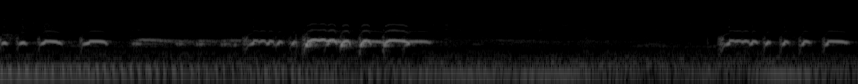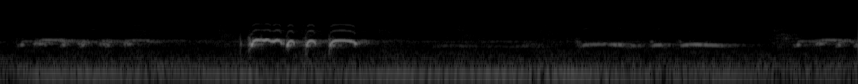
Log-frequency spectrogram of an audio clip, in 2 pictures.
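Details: Lure recording of local zebra dove song to make doves sing: loud rapid-pulsed cooing bursts about every two seconds, each trailing into level trilled coos, with softer coos between and a steady low hum.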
